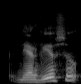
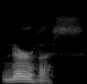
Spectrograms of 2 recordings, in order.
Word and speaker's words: nervous: La O-U-S en inglés, o I-O-U-S, us.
